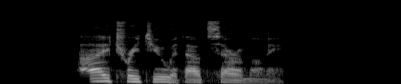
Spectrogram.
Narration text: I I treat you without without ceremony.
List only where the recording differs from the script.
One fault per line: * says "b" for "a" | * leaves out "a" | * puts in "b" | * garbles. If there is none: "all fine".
* leaves out "I"
* leaves out "without"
